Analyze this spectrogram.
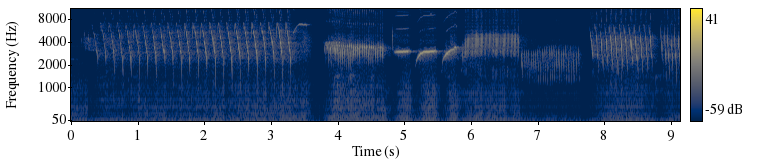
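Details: Canary song made of contrasting tours: a long fast high trill, a harsh buzzy burst, several quick swooping whistles, a lower buzzy hum, then another rapid trill after a brief silence.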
